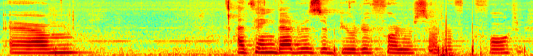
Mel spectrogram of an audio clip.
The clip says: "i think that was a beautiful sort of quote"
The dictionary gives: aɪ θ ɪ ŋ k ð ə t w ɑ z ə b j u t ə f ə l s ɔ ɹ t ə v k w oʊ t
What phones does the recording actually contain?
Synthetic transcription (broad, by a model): aɪ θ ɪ ŋ k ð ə t w ɑ z ə b j u t ə f ə l s ɔ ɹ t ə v k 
